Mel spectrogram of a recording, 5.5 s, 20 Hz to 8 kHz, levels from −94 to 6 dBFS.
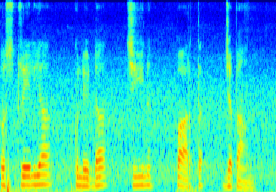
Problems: background sounds at intervals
